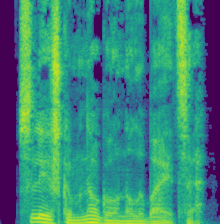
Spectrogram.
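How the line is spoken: Young man muttering. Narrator (Russian): пробормотал юноша

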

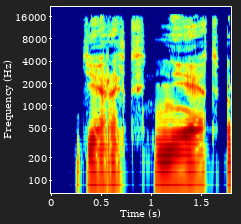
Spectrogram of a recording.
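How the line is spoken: Moaning. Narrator (Russian): простонал Лютик

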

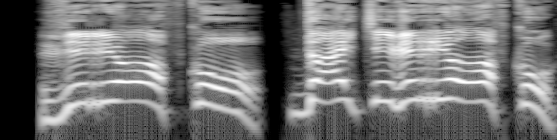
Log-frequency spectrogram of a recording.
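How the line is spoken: Shouting. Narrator (Russian): кричал Лютик

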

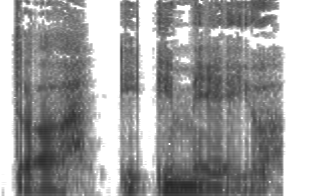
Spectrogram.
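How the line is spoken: Hissed, giant. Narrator (Russian): прошипел великан

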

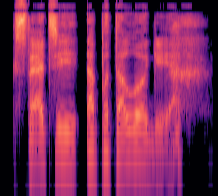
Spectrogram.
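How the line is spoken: Harsh rasping wheeze. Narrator (Russian): прохрипел Джек Хардвик голосом человека с упоением умирающего от рака горла

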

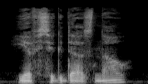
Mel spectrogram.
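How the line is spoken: Quiet. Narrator (Russian): тихо проговорил Майлз

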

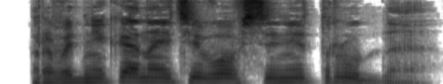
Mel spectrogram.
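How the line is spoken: Dry tone. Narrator (Russian): сухо сказал Руарк

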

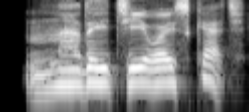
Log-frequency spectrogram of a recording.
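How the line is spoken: Exclaiming. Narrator (Russian): воскликнул Блор

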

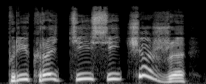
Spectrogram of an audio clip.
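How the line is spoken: Nervous shriek. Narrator (Russian): нервно взвизгнула книга

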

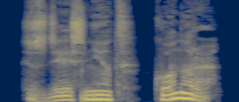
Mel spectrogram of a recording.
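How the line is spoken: Whispered reply. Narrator (Russian): ответил он тоже шепотом

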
